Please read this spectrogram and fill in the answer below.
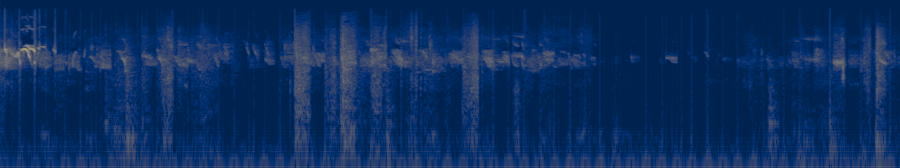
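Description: Black Australorp chicks peeping in a busy chorus, the alarmed cries of chicks being caught by hand, with scattered knocks from the handling. The peeping thins out after about six seconds.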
